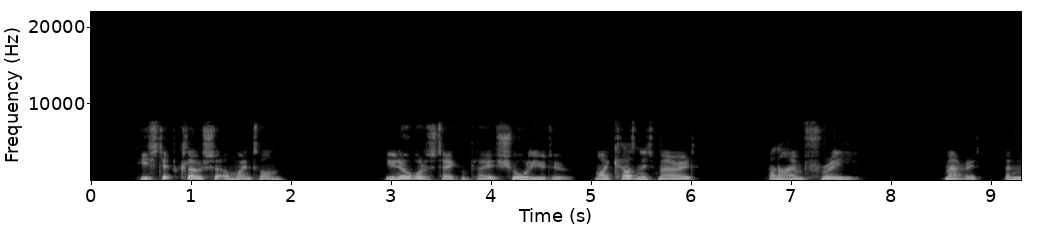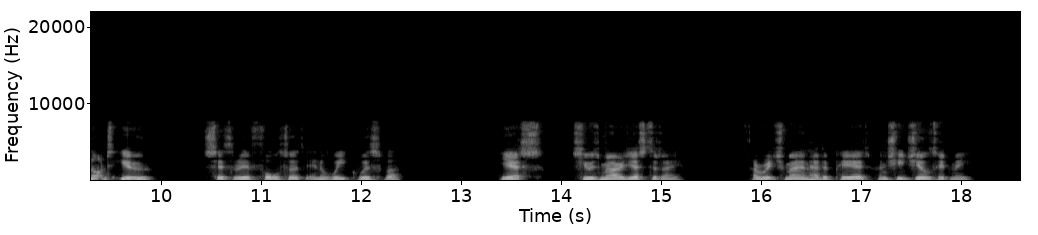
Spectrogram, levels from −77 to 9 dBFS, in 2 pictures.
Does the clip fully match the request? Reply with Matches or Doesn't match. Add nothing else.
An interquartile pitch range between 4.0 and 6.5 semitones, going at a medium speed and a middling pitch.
Matches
